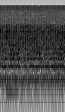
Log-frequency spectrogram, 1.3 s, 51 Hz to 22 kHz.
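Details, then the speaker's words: Chevrolet Tracker after repair of a strange noise, warming toward 85°C. A smooth, even idle with a steady low hum; the earlier valve tapping is gone and the valvetrain sounds quiet and healthy. "não tem mais a batidinha tá de válvula a batidinha era que ele ia mesmo tá"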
